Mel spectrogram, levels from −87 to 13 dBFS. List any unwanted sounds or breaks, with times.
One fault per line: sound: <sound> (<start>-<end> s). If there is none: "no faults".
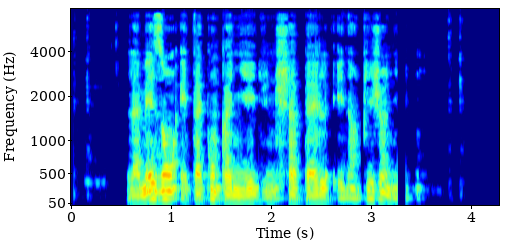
sound: dropout (3.3-3.4 s)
